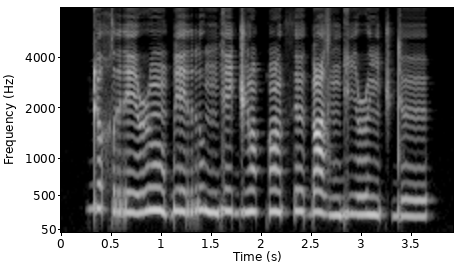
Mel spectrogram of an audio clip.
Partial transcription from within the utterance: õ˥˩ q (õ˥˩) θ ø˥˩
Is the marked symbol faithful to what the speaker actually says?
yes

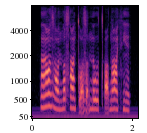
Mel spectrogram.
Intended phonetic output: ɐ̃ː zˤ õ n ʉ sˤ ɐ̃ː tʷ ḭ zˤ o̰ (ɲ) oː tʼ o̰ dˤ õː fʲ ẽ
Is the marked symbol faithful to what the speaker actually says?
no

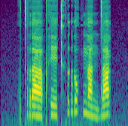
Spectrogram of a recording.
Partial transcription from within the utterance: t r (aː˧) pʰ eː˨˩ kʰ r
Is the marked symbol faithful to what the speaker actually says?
no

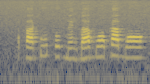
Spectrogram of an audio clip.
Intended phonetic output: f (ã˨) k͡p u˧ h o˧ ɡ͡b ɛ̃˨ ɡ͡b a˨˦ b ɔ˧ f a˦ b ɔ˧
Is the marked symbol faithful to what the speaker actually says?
no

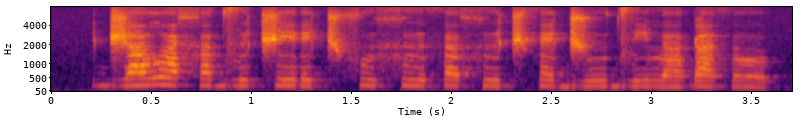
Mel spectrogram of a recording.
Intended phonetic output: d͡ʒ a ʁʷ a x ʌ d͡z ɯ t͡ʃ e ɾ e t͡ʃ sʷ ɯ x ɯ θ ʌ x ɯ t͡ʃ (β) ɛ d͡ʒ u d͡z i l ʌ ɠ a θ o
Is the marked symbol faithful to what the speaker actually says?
no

